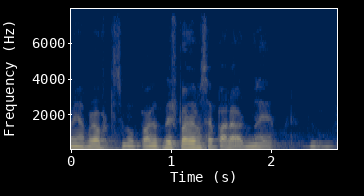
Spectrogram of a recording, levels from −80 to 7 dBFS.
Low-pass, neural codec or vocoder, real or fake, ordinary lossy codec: none; codec, 16 kHz, 2 kbps, FreqCodec, larger model; fake; none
